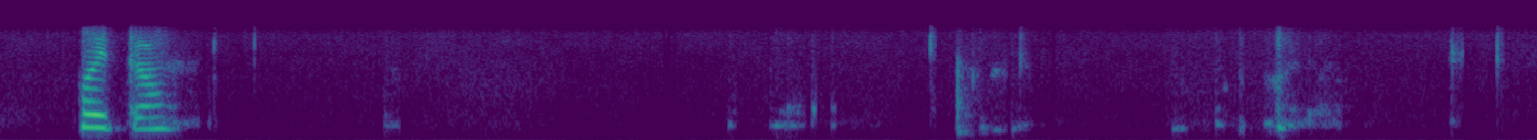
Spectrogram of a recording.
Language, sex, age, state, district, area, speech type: Santali, female, 18-30, West Bengal, Bankura, rural, conversation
